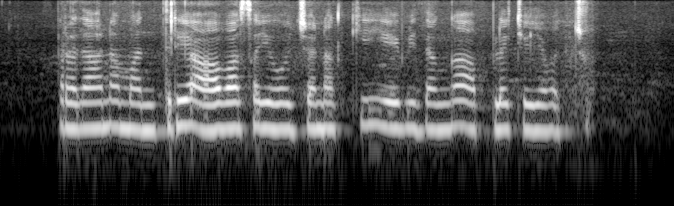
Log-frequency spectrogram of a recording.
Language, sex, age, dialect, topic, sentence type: Telugu, male, 60-100, Central/Coastal, banking, question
